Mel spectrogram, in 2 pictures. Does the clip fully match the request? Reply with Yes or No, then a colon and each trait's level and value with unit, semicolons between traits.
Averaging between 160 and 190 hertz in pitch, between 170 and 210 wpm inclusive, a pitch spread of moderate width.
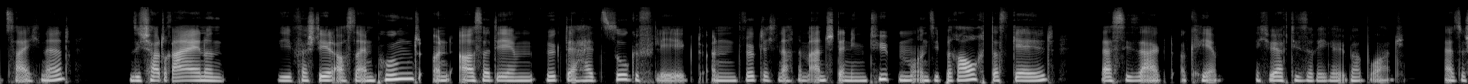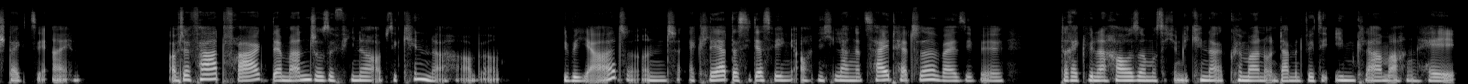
No: medium, 185 Hz; average, 175 wpm; narrow, 1.9 semitones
